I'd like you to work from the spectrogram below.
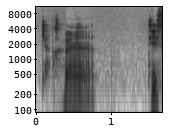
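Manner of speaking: whispered French quatre-vingt-dix, said slowly; French quatre-vingt-dix, half whispered; French number. Shown as a demonstration. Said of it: "so it's four twenty, ten".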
